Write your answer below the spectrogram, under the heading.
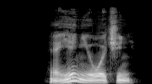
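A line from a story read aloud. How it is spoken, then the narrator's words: Blind man grumbling. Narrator (Russian): буркнул слепой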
